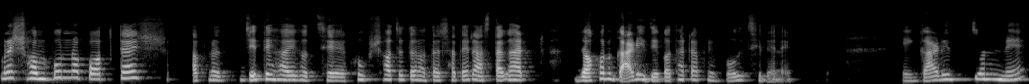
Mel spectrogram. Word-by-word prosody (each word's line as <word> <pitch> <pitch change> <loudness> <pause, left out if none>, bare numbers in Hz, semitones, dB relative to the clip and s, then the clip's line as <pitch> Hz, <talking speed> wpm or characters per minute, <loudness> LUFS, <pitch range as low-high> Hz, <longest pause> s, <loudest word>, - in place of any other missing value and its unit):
মানে 290 +2 +3
সম্পূর্ণ 280 +4 +3 0.2
পথটায় 245 +5 +3
সু 300 - -18 0.3
আপনার 190 +2 -3 0.3
যেতে 215 +4 +3
হয় 205 -1 +3
হচ্ছে 190 -1 -3 0.2
খুব 220 -1 -1
সচেতনতার 205 -4 -2
সাথে 195 +1 -2
রাস্তা-ঘাট 200 +2 +1 0.6
যখন 185 +10 +5 0.2
গাড়ি 235 - +4
যে, 165 - +2
কথাটা 215 +5 -3
আপনি 210 -3 -10 0.2
বলছিলেন 195 +3 -7
এই, - - -16 1.2
এই 160 - -9
গাড়ির 220 +6 +1 0.2
জন্যে 230 -4 +2
210 Hz, 130 wpm, -22 LUFS, 190-240 Hz, 1.2 s, যখন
